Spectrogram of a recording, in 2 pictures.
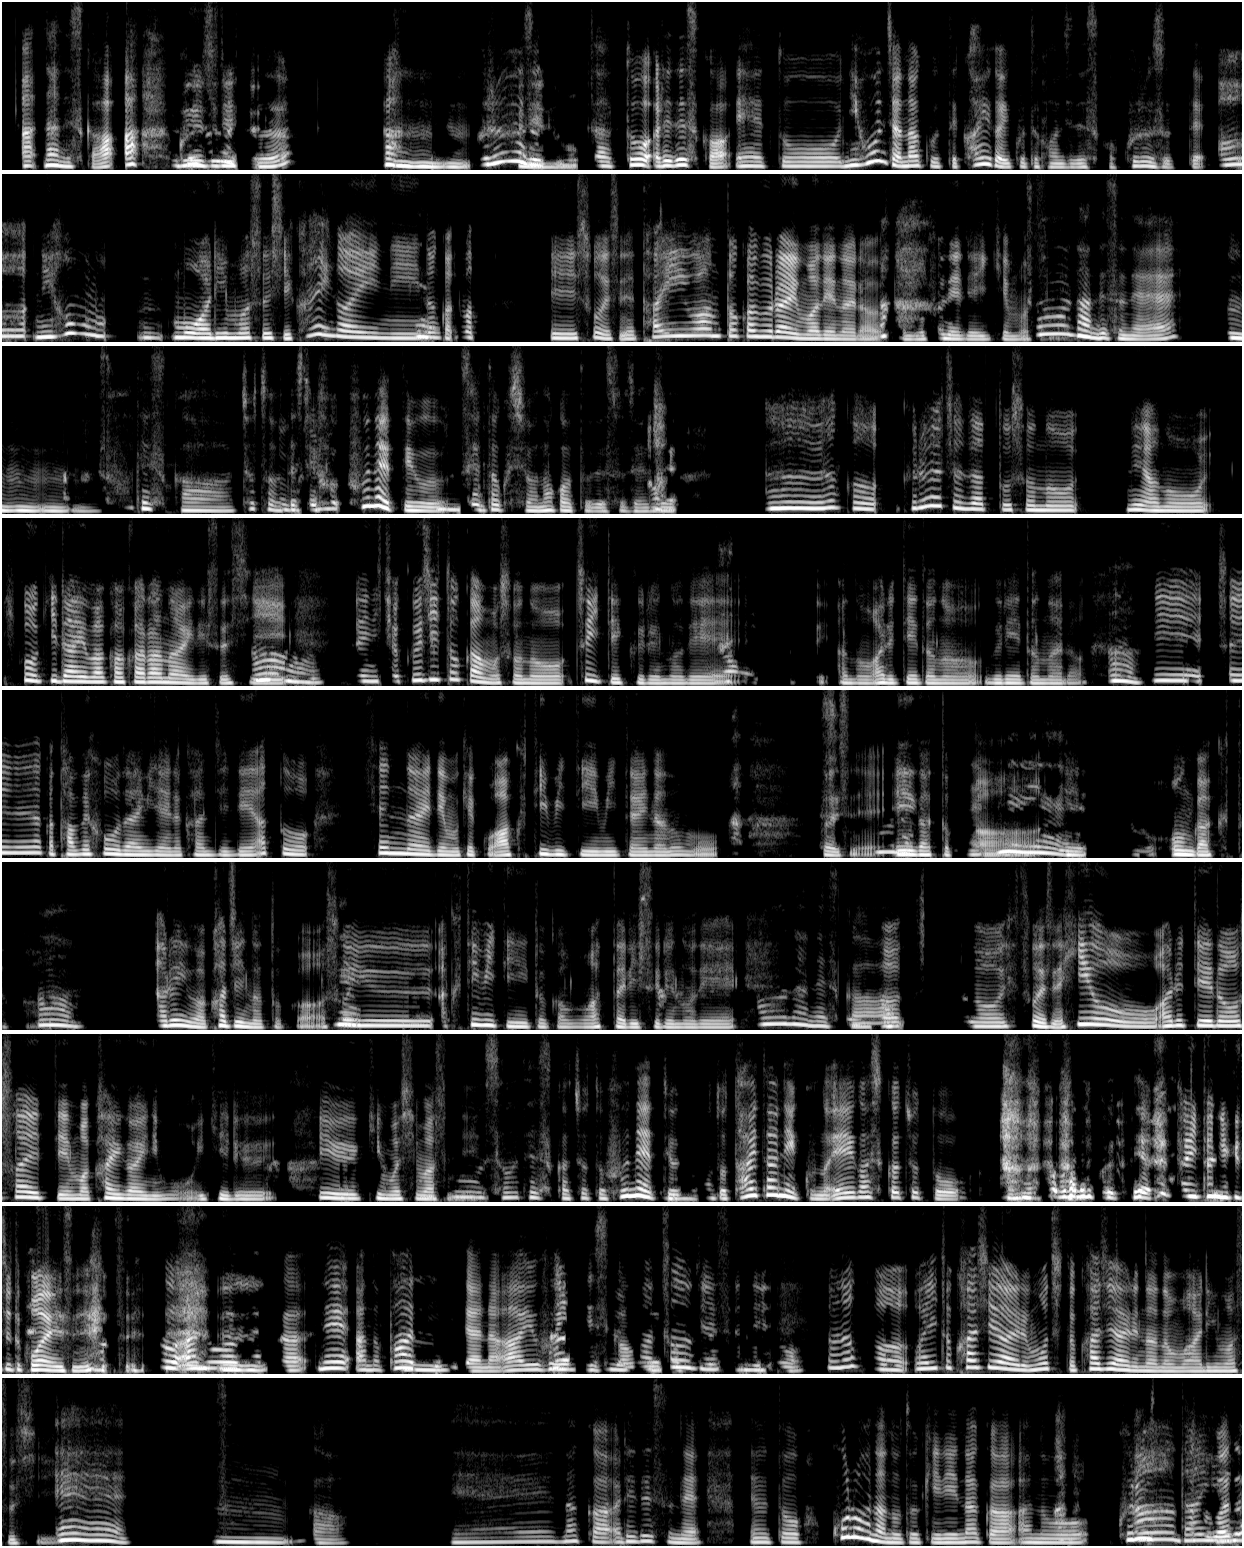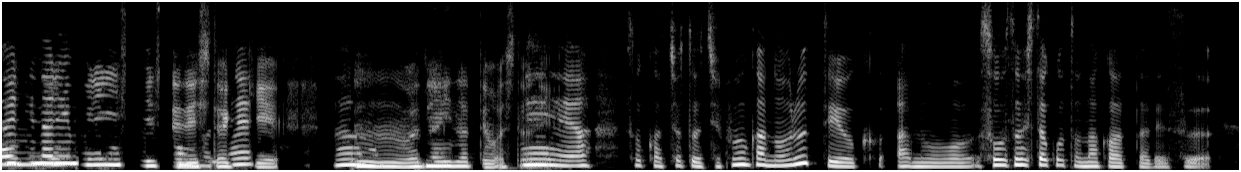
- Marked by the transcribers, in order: other noise; laugh
- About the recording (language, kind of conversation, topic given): Japanese, advice, 急な出費で貯金を取り崩してしまい気持ちが落ち込んでいるとき、どう対処すればよいですか？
